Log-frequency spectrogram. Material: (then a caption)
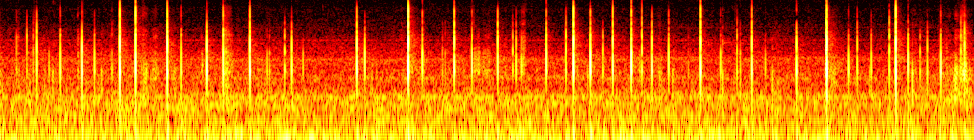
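Plastic. Long manicured nails tap and scratch the white dotted lid of a small round plastic "Cake My Day" skincare jar held in one hand. Quick, irregular, bright clicks with no ring sound over a quiet, soft scratching hiss throughout the clip.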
